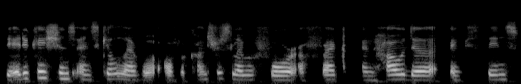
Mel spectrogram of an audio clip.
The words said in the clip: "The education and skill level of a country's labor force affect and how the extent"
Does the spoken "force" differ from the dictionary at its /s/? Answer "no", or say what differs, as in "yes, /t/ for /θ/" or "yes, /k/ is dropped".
yes, /s/ is dropped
